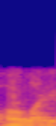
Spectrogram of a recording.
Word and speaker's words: शर्मा: उनका नाम था शर्मा जी, आसाम के थे और आसाम में श का उच्चारण ह करते हैं, इसलिए उनको हर्मा जी कहते थे।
